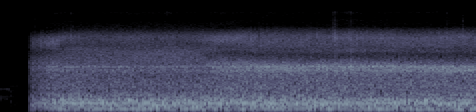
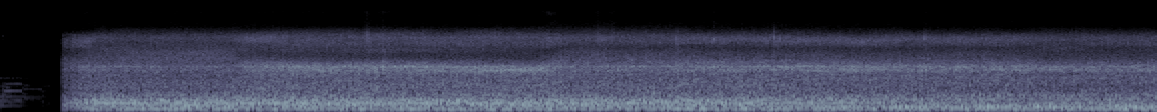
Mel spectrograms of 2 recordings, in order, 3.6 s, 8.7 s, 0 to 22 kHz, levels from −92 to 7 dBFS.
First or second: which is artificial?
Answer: second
